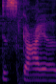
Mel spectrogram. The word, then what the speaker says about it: Disgaea: I was told it's like Disgaea. That's how it's pronounced.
